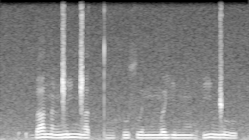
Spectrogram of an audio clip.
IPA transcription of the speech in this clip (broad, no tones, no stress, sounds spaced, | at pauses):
ʔ ɘ ɡ͡b a n ã ŋ͡ǁ i ŋ͡ǁ a tː ɔ̤ h u sʷ e mː ə j i mː ɔ̤ ʔ i ŋ͡ǁ u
